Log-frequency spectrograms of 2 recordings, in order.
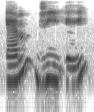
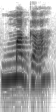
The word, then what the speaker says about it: mga: M-G-A. It's pronounced as mga. Not maga, but mga.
